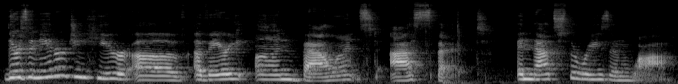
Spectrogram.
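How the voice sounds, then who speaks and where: A woman's voice: fairly high pitch, animated, slow, fairly bright tone, roomy sound. A woman giving a tarot reading to her viewers, talking in an emotional, rambling, repetitive way. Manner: emotional, stream-of-consciousness, repeats herself. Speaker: tarot reader.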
